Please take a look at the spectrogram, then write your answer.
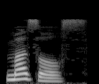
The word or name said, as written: muzzle's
